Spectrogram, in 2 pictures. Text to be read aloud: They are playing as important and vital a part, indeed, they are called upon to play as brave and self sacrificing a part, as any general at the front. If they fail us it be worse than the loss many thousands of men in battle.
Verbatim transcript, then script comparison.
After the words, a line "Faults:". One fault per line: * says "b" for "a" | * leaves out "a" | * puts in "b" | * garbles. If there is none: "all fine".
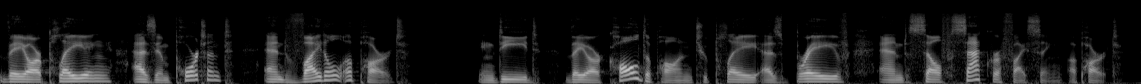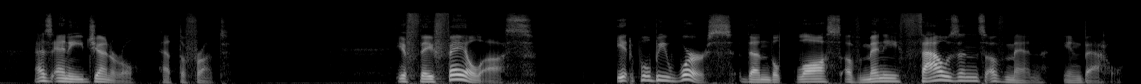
They are playing as important and vital a part, indeed, they are called upon to play as brave and self sacrificing a part, as any general at the front. If they fail us it will be worse than the loss of many thousands of men in battle.
Faults:
* puts in "will"
* puts in "of"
